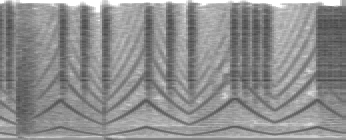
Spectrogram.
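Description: A loud ambulance siren sound effect yelps rapidly, its pitch sweeping up and down in quick repeated cycles over a low steady hum, with no voices present.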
